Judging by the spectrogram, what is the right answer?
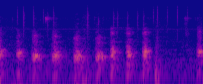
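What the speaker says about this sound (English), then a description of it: "The chickens." Chickens cluck in a quick, steady series of short, close calls from a farm in Minecraft, heard alone without talk.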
